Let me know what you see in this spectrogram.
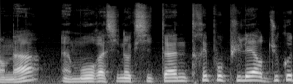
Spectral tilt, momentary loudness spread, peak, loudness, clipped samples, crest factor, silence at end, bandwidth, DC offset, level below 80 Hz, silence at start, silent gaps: -5.5 dB/octave; 4 LU; 0 dBFS; -16 LUFS; under 0.1%; 16 dB; 0 s; 19 kHz; 0.6%; -50 dBFS; 0 s; none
